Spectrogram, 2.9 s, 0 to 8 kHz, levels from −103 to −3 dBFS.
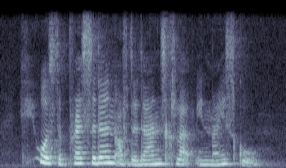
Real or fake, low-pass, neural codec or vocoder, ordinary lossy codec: real; 7.2 kHz; none; none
